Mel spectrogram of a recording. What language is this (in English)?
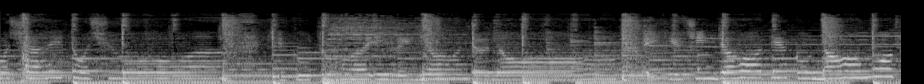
Vietnamese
